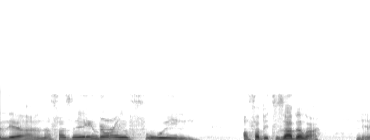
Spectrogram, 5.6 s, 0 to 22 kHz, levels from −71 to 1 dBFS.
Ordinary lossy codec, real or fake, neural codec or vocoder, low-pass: none; fake; autoencoder, 22.05 kHz, a latent of 192 numbers a frame, VITS, trained on one speaker; 7.2 kHz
